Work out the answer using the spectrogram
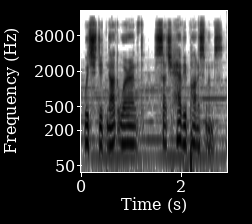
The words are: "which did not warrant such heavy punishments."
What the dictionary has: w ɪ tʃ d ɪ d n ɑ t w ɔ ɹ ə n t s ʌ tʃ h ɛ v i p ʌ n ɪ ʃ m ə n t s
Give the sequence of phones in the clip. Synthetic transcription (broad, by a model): w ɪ tʃ d ɪ d n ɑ t w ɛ ɹ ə n t s ʌ tʃ h ɛ v i p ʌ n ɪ ʃ m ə n t s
